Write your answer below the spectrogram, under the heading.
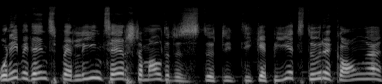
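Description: Speaking at a moderate pace with a Swiss German accent, a man uses an extremely high pitch, an animated tone and ordinary pitch variation in a very clean, silent-background recording that is dry and close with no echo. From Switzerland. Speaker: preacher. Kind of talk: sermon.

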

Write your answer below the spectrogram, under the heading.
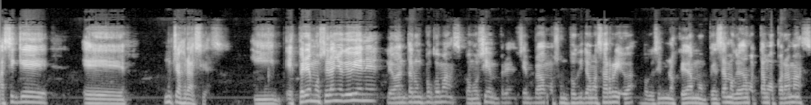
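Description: A man with an unremarkable speaking voice, fairly high pitched, with ordinary pitch variation at a moderate pace. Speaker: co-host. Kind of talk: casual chat.

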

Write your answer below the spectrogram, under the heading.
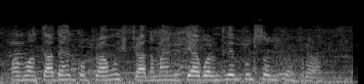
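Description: Crowd noise fills the background. The room echo is audible. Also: woman. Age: 70s. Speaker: farmer. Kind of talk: interview.

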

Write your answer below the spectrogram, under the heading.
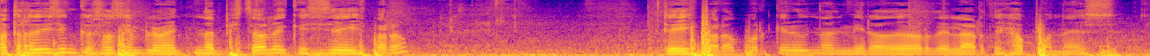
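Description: A man with a fairly high voice talks at a very fast pace, with long, frequent pauses and fairly even intonation. Background noise is noticeable. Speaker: vlogger. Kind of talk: casual monologue. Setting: outdoors.

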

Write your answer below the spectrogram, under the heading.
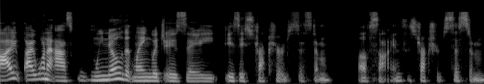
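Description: Talking at a very fast pace, a woman has a bright, sharp tone with vocal fry, heard dry and close with no echo against a quiet background. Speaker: podcast host. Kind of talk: casual interview conversation. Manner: excitable.

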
